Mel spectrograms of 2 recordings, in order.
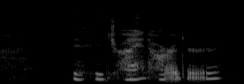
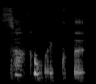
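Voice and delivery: much higher, louder command; high demand; 12 semitones higher, 9 dB louder, much faster than usual. Acted.

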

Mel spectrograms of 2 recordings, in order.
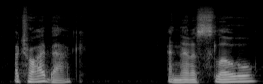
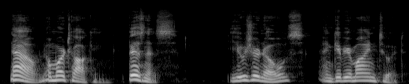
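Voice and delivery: brisk command; 6 semitones higher, 5 dB louder than usual. Acted. Rat takes command of search.

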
